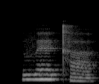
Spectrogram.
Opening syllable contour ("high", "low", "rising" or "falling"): high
